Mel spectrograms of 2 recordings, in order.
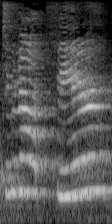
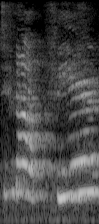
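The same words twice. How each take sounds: First: It is said at normal loudness. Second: It is said very quietly.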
